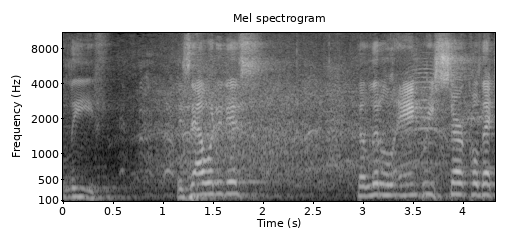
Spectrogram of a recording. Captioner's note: audience laughs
